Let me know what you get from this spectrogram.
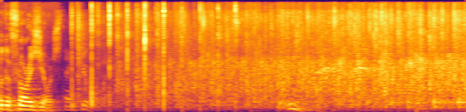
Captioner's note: audience applauding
